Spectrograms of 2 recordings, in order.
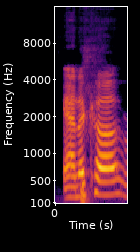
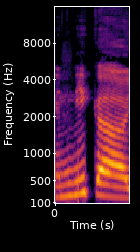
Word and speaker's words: Annika: So I've gotten a lot, and I mean a lot, of mispronunciations of my name. And at some point, I just like, stopped caring. I'm like, oh, you can call me Anika, you can call me Annika. I really don't care.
